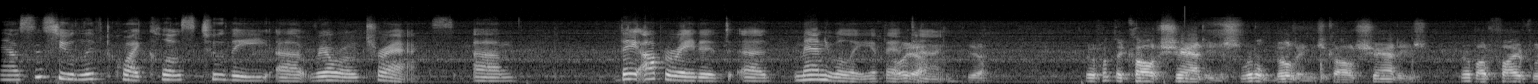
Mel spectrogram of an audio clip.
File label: Oral history with 73 year old male Concord Massachusetts; american english dialect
